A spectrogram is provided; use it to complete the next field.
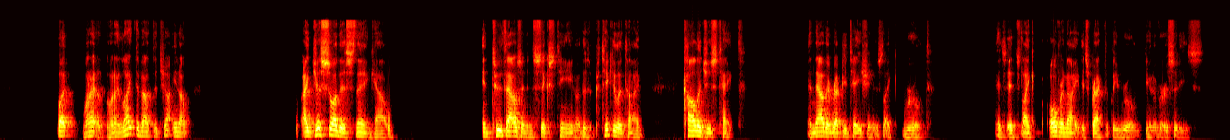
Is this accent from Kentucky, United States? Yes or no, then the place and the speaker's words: no; New York City, New York, United States; also born or lived in Bensonhurst, Brooklyn; at the age of six, I moved from Bensonhurst to Canarsie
